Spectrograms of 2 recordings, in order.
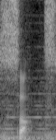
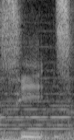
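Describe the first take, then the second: First: The vowel is central, sounding like sucks. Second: The vowel is fronted, sounding like seeks.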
